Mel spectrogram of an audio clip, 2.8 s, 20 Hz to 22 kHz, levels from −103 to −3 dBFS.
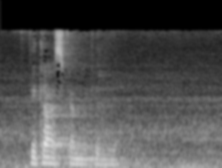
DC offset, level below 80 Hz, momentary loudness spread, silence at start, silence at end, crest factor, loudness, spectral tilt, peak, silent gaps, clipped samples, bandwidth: under 0.1%; -40 dBFS; 24 LU; 0 s; 0 s; 20 dB; -21 LUFS; -5 dB/octave; -4 dBFS; none; under 0.1%; 11 kHz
